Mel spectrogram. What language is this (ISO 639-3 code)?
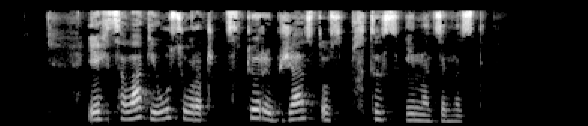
abk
